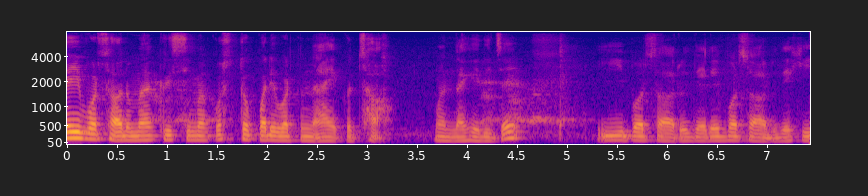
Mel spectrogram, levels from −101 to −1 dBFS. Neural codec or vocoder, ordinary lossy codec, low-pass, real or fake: none; none; none; real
